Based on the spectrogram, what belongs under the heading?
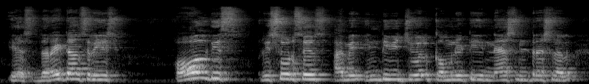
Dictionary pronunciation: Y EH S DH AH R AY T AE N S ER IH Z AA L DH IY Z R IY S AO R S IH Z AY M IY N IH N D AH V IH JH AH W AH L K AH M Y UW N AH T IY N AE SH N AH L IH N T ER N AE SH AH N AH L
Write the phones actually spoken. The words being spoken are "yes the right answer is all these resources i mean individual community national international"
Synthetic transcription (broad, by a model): Y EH S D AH R AY T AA N S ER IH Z AA L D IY S R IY S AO R S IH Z AY M IY N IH N D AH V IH JH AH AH L K AH M Y UW N AH T IY N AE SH AH N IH N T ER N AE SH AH N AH L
